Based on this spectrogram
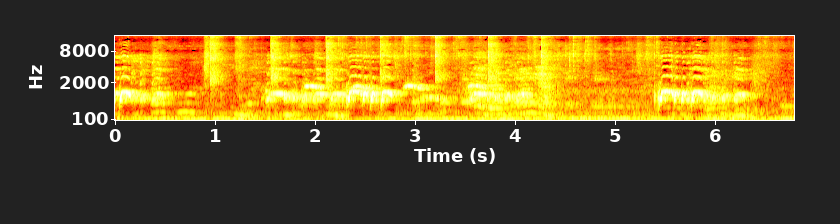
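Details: Zebra dove song in the ngowar style, aimed at arousing breeding desire in other doves: several broken, rolling cooing phrases with uneven, ragged trills and clicking notes, over a constant low hum.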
